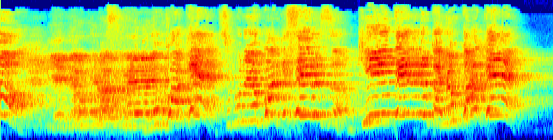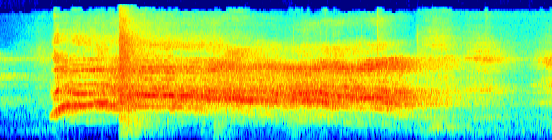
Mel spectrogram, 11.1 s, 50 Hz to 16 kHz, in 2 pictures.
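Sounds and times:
person screaming: 0:06.0 - 0:09.8.

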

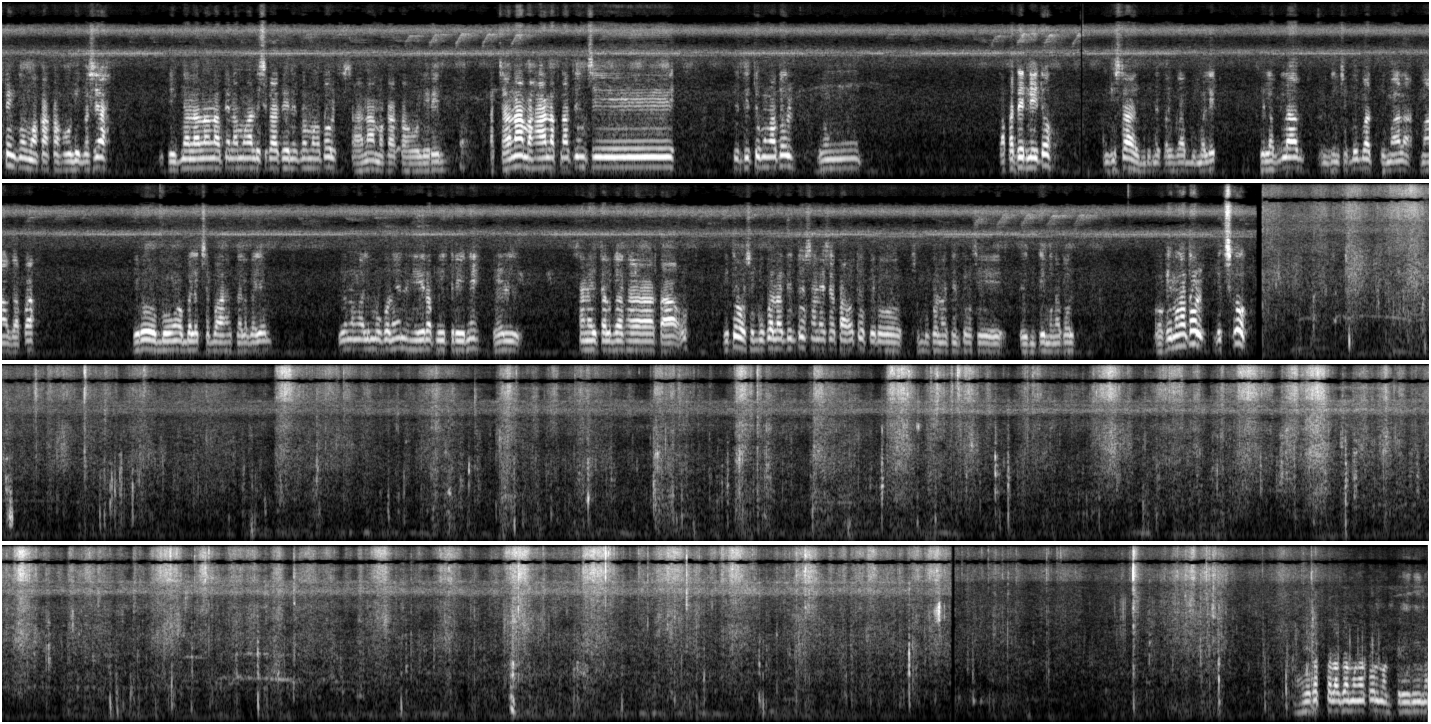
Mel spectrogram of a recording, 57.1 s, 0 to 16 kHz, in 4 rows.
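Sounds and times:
crackles of brushed leaves: 0:00.0 - 0:09.3, 0:15.4 - 0:57.0
high insect buzz: 0:22.5 - 0:55.6
footsteps through grass: 0:26.9 - 0:57.0.

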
